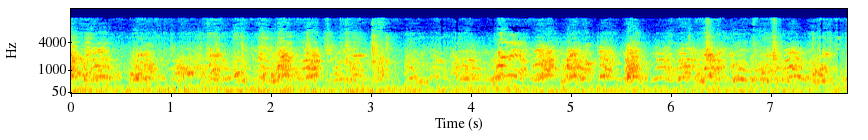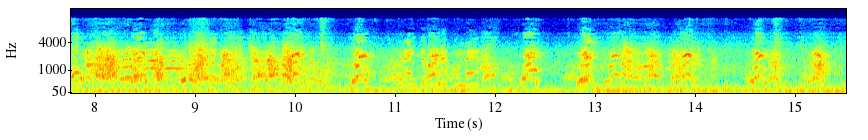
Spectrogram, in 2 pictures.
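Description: Several American Pit Bull Terriers bark, yip and whimper continuously at close range, a dense overlapping chorus with a person talking underneath.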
